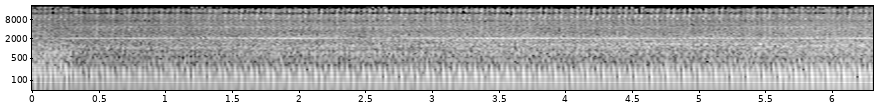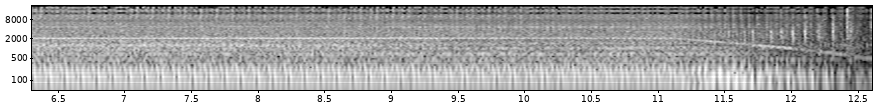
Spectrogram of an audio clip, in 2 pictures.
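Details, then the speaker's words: Honda EU2000i generator right after cleaning a badly fouled carburetor: smooth steady drone with an even whine on top, winding down cleanly at shutoff; runs better than before, owner credits two idle-jet O-rings. Normal running. "It works, and actually, believe it or not, it runs better than it ran before, and I have a feeling it's because of those 2 O-rings on the idle jet."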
